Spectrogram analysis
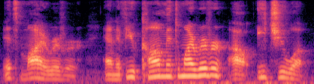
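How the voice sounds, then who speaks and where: A man's voice: fairly high pitch, lively intonation, moderate pace, lightly acted. A man voicing a big selfish crocodile in a storybook, with an emphatic, declaring delivery. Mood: bossy, threatening. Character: selfish bullying male crocodile, later grateful.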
